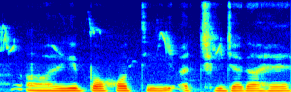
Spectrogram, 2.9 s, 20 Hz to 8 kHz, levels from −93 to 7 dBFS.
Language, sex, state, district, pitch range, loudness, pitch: Hindi, female, Himachal Pradesh, Shimla, 175-190 Hz, -18 LUFS, 180 Hz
